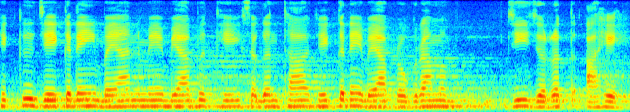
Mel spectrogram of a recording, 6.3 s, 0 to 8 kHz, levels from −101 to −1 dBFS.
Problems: constant background noise, echo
